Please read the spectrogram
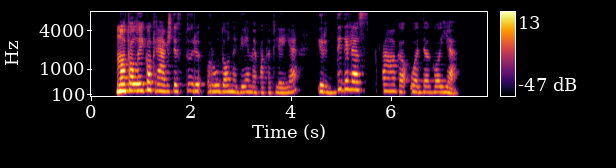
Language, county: Lithuanian, Šiauliai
